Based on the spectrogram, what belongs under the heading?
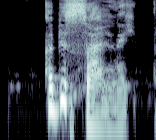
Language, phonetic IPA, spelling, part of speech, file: Russian, [ɐbʲɪˈsalʲnɨj], абиссальный, adjective, Ru-абиссальный.ogg
- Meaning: abyssal, abyssopelagic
